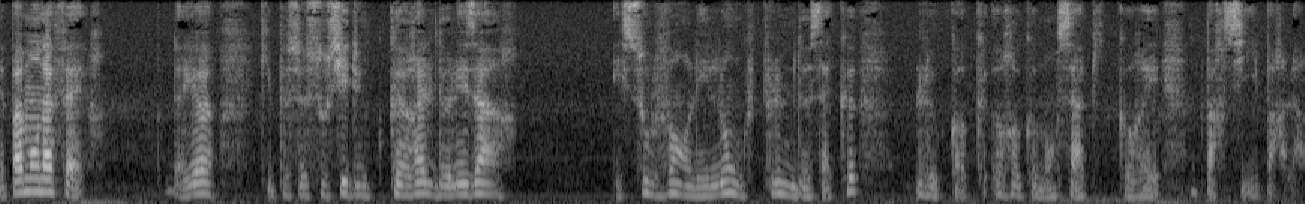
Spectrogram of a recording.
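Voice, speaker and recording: A woman speaks in a solemn tone at a fairly slow pace, with long, frequent pauses. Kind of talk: folktale storytelling, scripted narration of a fable with a moral. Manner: solemn, proverb-like delivery in the opening moral.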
